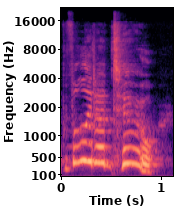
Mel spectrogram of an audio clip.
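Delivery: high, loud disbelief; rising panic at the mistake; incredulous. Real, not acted. Realizing repeated topics.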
